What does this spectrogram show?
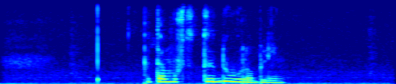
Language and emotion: Russian, angry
